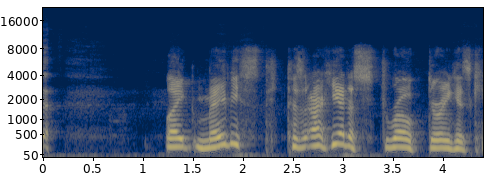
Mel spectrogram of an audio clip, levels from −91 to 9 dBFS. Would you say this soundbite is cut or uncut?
uncut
